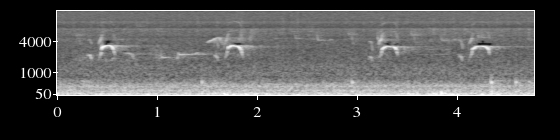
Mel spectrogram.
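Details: Garden-singing icterine warbler at Pieterburen, 17 May 2022, copying oystercatcher calls: loud, clear piping whistles repeated roughly every second with softer linking notes, against a low rural background rumble.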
